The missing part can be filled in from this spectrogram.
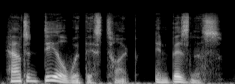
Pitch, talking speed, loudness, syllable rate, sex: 110 Hz, 205 wpm, -18 LUFS, 5.7 syllables/s, male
